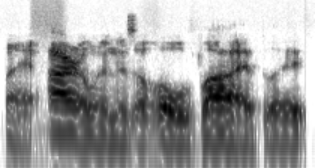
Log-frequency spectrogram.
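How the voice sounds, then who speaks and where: This man, co-hosting a podcast, talks fairly quickly in a low, flat voice as he casually recounts travel stories, slangy and rambling. His recording is muffled, without echo.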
